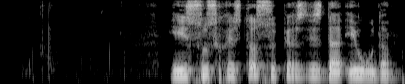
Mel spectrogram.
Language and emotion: Russian, neutral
